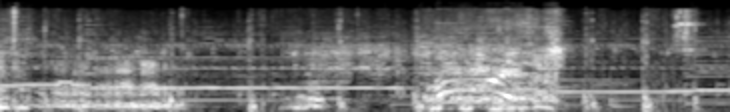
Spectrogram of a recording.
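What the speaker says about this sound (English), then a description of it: "Okay, so now we can register this horse." A horse in Zelda: Breath of the Wild neighs loudly over a steady game soundtrack, with soft clip-clop hoofbeats and light background ambience running throughout.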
